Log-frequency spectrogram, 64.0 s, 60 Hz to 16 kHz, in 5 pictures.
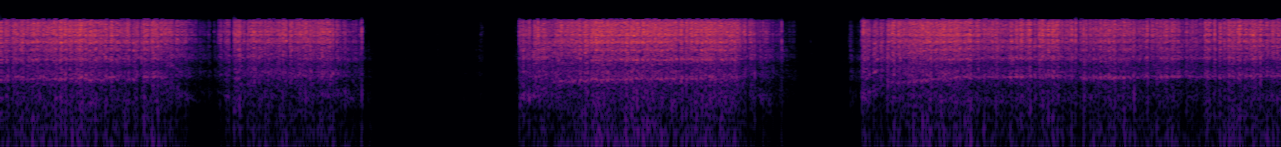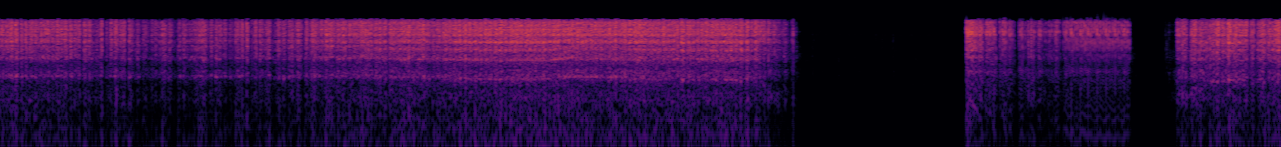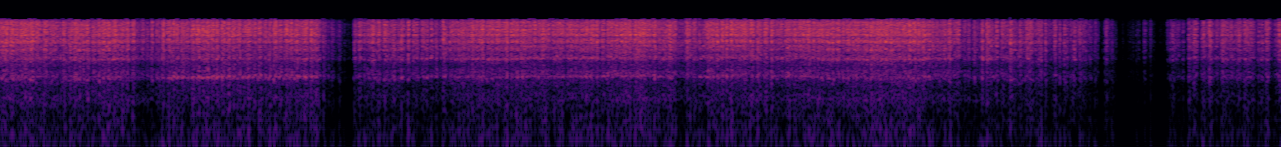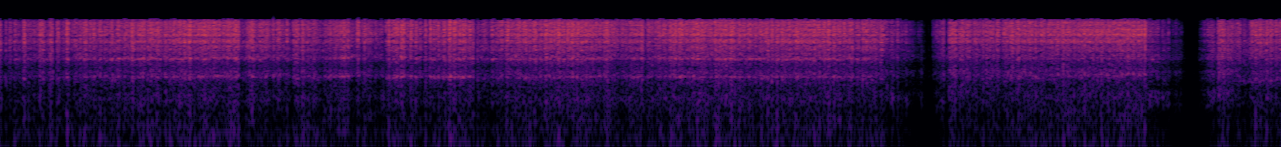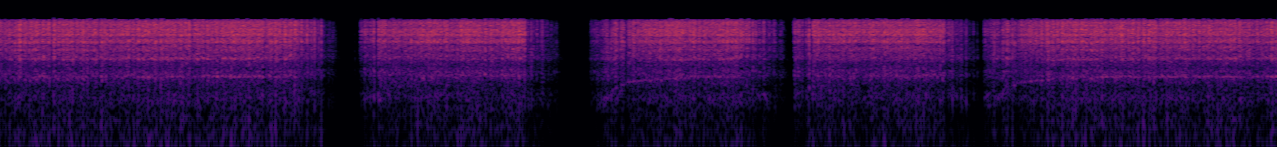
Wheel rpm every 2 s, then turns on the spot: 190, 110, 50, 150, 130, 230, 230, 240, 220, 210, 50, 20, 110, 210, 220, 230, 230, 210, 200, 210, 230, 230, 210, 150, 180, 140, 210, 130, 120, 140, 150, 210.
22-24 56-58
